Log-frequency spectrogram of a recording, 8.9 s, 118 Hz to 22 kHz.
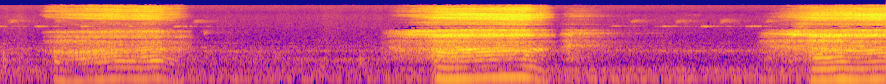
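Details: Unusual snoring: three loud snores about every four seconds, roughly 16 a minute, each with a wavering, whistling, almost musical tone over a harsh rasp.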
